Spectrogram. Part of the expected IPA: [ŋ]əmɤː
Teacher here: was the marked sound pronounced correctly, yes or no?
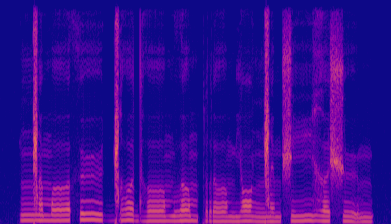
no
